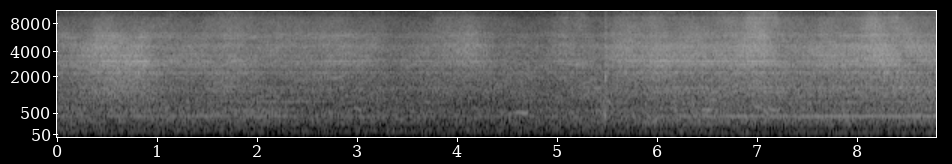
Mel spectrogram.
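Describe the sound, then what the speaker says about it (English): A Singapore Airlines A350-900 lining up on runway 23 left at Manchester Airport gives a steady, even jet engine roar at some distance, with no one speaking. "Singapore 51's next up for departure, just lining up now on 23 left"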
